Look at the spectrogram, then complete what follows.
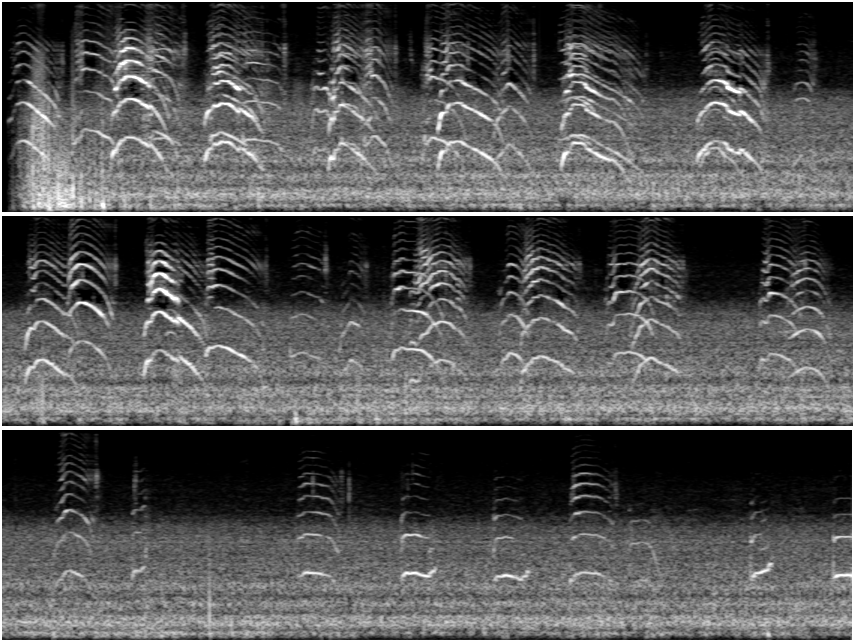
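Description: A litter of very young kittens mewing. The short, high cries rise and fall in pitch and come thick and overlapping through the first half, then fewer and fainter.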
